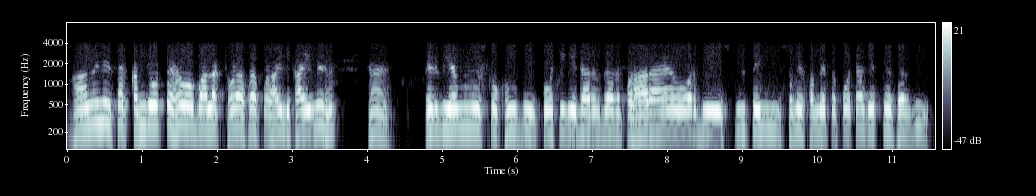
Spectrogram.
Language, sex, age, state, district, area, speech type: Hindi, male, 45-60, Madhya Pradesh, Hoshangabad, rural, conversation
